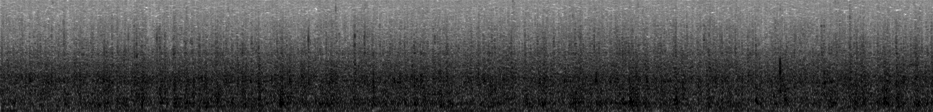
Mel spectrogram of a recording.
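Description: Steady rain falls without a break, a dense, even hiss of drops spread across the range with constant loudness and no voices.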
